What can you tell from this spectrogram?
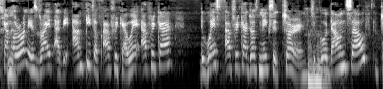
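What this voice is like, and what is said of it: Slight accent. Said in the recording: “I do detect a slight accent”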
